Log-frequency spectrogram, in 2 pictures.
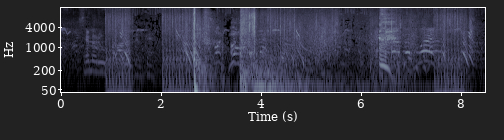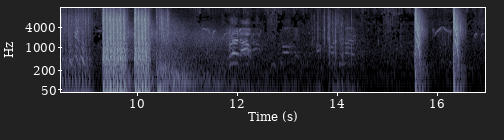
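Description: A shootout in the video game Far Cry Instincts Predator, with bursts of automatic gunfire, scattered single shots and sharp impacts mixed with shouting game voices, sometimes dense and sometimes pausing.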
